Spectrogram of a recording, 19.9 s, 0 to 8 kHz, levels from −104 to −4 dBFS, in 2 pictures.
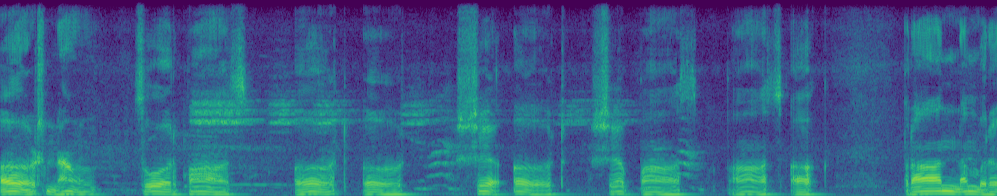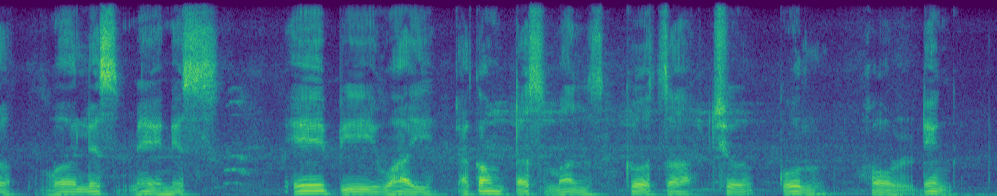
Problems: none marked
